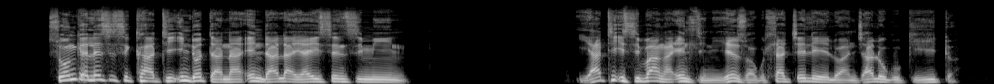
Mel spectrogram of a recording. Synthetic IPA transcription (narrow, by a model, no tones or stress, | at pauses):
sɔŋkʼɛles̬isikʰatʰiindʱɔd̥ʱanaʔɛndʱalajajisent͡sʼimiːni | jatʰiːsiβaŋaʔend͡ɮʱinijɛzwaɣuɬat͡ʃʼɛlɛlwand͡ʒʱalɔɣuɡ̥ʱiːd̥ʱwa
